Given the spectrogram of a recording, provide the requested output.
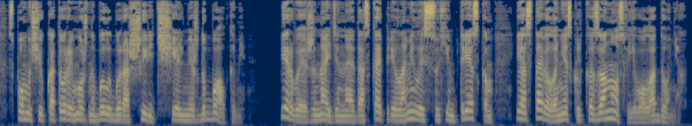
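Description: A woman narrating an audiobook in a steady, even storytelling manner. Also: low-pitched, no room sound, studio quality.

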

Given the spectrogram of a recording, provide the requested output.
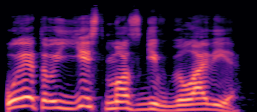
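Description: A woman reading an audiobook, voicing a bossy crippled street boy who leads a gang and barks gruff commands. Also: medium pitch, very animated, fairly quick, no echo, clean studio sound, natural voice. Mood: angry. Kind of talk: audiobook character voice.

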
